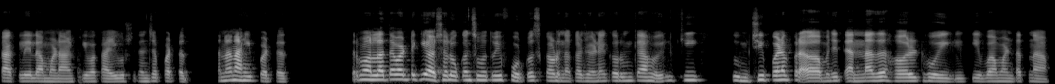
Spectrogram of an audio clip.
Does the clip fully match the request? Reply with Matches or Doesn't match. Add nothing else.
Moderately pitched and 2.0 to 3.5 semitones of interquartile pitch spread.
Doesn't match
